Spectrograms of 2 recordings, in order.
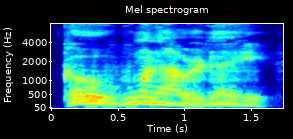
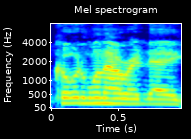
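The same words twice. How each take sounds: First: It is said in a gravelly wrestler voice. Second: It is said in his normal voice.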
